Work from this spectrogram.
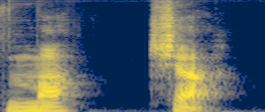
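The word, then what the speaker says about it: まっちゃ: together become cha and the tsu in front of the chi makes it a double consonant which adds one more which is a length of time and pronunciation so it becomes matcha instead of if it was just written like that it would have been matcha matcha matcha um and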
